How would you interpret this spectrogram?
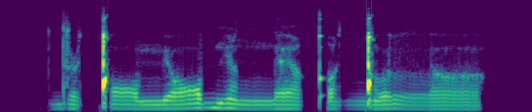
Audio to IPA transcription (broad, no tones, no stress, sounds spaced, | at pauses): d ə˞ ǃ ɔː mʲ ɔː bʲ ɑ̃ nː ɛː qʼ ʌ ŋ͡ǃ ʊ lː ʌ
